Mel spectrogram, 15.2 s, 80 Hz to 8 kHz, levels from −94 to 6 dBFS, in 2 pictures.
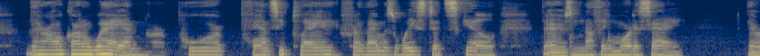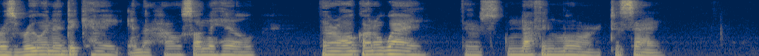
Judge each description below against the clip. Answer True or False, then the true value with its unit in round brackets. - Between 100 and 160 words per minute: False (170 wpm)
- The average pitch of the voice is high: False (135 Hz)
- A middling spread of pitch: False (2.3 semitones)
